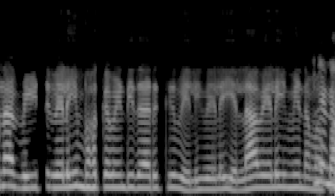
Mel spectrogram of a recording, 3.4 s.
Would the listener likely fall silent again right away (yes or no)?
no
